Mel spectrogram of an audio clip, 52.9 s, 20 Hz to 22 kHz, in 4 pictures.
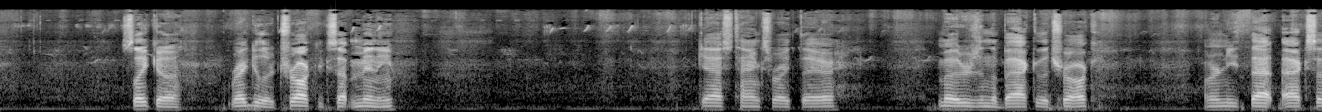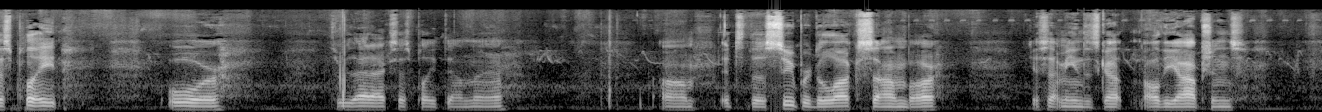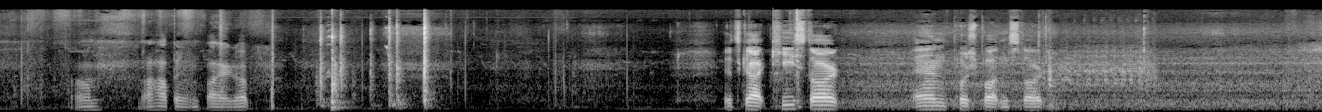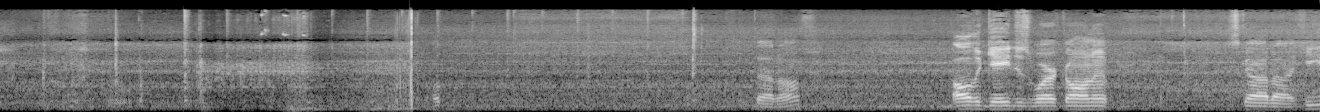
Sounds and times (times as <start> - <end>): Speech: 1.2 - 4.0, 7.0 - 8.5, 9.4 - 11.0, 12.0 - 13.9, 14.9 - 15.5, 16.6 - 18.3, 19.8 - 22.7, 23.5 - 25.7, 27.1 - 29.0, 33.7 - 34.8, 35.6 - 37.0, 47.2 - 47.8, 49.2 - 50.8, 52.0 - 52.8.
